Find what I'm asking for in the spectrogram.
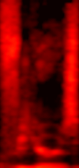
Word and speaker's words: Vers: He pronounces it Veers, but when you see it spelled, it's like Carol Danvers.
